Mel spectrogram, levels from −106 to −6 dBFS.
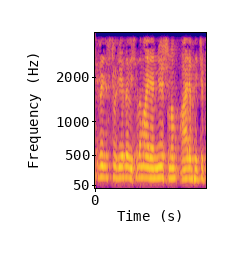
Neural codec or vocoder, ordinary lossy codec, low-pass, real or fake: codec, 16 kHz in and 24 kHz out, 2.2 kbps, FireRedTTS-2 codec; none; 3.6 kHz; fake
